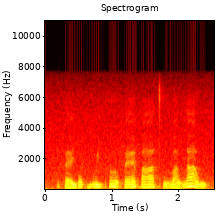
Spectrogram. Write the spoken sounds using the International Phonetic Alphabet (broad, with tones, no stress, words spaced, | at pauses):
fɛː˧˩joː˥˨k̚buː˧jpʰɤː˥˨ fɛː˧˥ paː˧˥t̪ʰu˩˧ ʋa˩˧wla˥˨w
